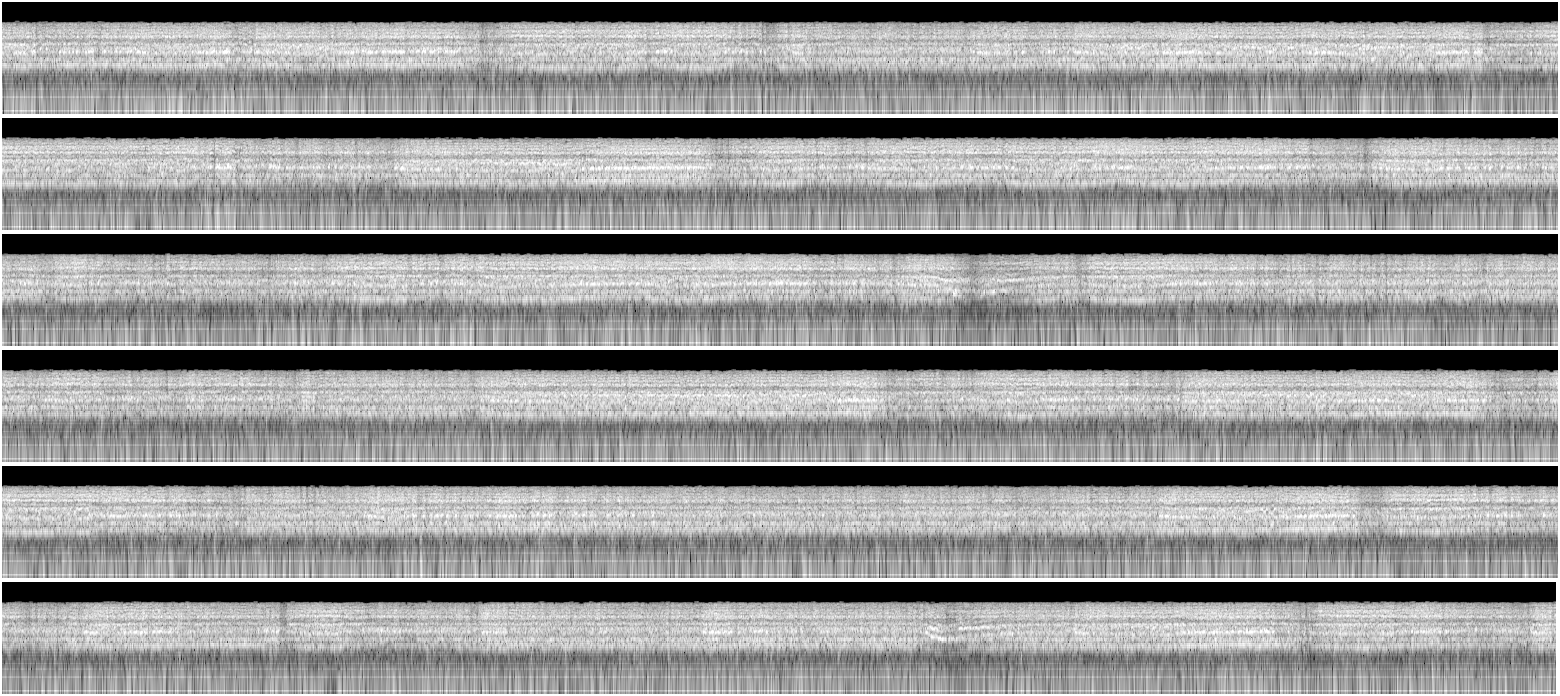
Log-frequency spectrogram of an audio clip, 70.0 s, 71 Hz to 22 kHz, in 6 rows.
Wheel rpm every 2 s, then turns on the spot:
220, 220, 220, 230, 220, 220, 220, 220, 220, 220, 230, 230, 230, 220, 230, 180, 230, 230, 230, 220, 220, 220, 220, 220, 230, 230, 230, 230, 220, 230, 230, 230, 220, 220, 220.
none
